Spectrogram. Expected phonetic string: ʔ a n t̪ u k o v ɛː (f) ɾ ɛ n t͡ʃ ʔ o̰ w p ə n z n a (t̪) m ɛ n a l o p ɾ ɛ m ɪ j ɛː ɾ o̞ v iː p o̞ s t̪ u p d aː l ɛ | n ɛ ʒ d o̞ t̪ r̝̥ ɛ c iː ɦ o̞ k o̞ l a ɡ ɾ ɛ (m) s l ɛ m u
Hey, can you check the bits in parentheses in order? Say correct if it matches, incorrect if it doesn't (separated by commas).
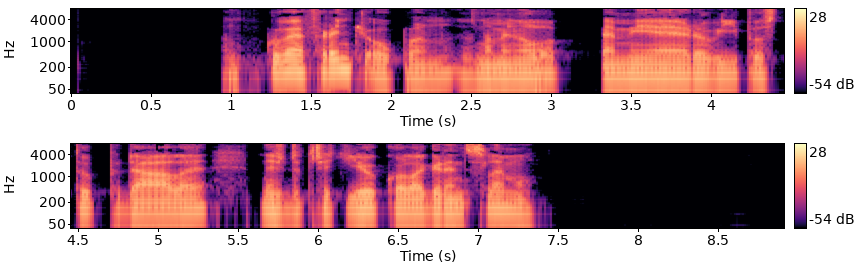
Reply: correct, incorrect, incorrect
